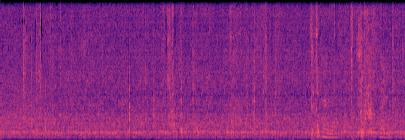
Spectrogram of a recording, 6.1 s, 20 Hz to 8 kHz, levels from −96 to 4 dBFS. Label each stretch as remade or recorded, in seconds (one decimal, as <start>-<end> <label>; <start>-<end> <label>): 0.0-0.8 recorded; 0.8-6.1 remade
